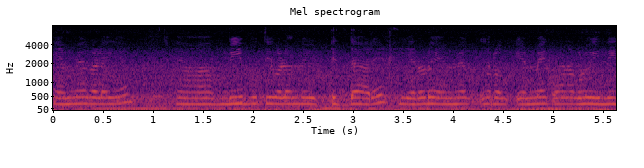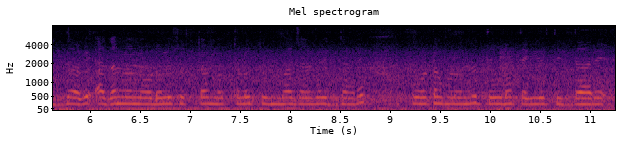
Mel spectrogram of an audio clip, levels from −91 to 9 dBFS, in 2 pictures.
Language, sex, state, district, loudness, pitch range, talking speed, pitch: Kannada, female, Karnataka, Dakshina Kannada, -38 LUFS, 220-230 Hz, 45 wpm, 225 Hz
